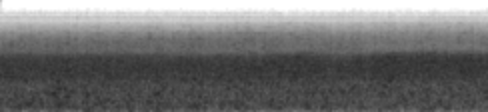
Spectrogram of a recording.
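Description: Heavy rain pouring onto bare muddy ground, puddles and leafy plants: a dense, steady hiss.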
